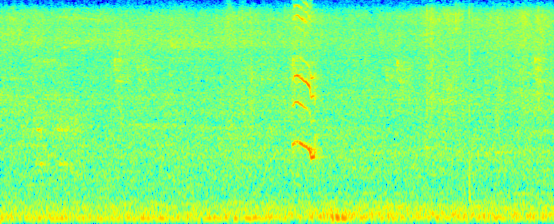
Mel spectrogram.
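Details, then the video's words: Upset baby monkey crying when its mother walks away, one brief high downward-sliding squeal with bright harmonics midway through, over constant low rumbling noise. "Adorable Baby Monkey Tantrum When Mom Leaving"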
